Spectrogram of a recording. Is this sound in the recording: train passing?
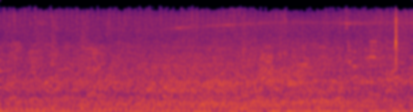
yes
